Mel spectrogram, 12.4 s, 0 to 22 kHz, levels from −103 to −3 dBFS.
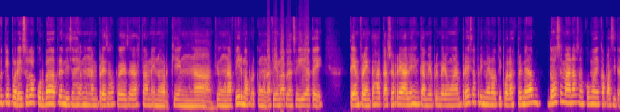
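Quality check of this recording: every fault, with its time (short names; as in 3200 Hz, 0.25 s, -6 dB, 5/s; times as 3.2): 5.3–6.27 clipped -26 dBFS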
